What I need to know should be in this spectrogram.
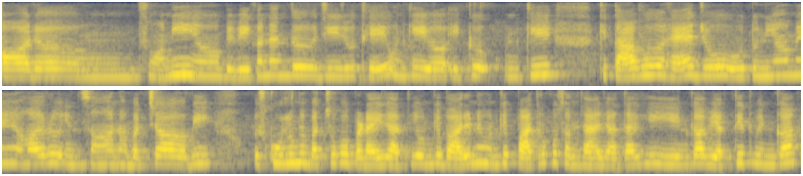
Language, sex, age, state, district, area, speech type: Hindi, female, 18-30, Madhya Pradesh, Gwalior, rural, spontaneous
